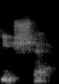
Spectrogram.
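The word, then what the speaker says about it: Iṣe: Yes, I-S-E, but it's pronounced Ishe.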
